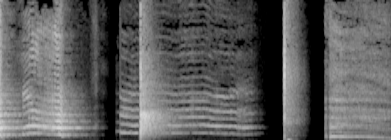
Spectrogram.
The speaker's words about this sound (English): This is your ringtone, right, in high school? Unfortunately, yes.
